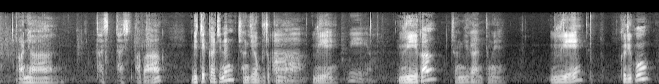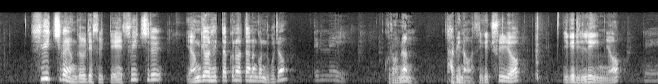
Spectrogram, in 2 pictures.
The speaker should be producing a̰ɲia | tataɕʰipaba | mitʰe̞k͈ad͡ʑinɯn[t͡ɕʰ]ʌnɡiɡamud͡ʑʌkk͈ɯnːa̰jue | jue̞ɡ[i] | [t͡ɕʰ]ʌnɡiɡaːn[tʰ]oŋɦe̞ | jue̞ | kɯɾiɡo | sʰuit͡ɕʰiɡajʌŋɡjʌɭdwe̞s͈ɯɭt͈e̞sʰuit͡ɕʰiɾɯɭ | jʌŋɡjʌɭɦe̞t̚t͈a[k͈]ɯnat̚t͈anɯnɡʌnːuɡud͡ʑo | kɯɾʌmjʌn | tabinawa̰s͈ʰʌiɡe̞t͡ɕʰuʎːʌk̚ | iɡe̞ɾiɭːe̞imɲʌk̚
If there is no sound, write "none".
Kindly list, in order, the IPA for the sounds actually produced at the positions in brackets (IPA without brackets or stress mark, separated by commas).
t͡ɕ, a, t͡ɕ, tʰ, k͈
